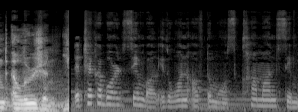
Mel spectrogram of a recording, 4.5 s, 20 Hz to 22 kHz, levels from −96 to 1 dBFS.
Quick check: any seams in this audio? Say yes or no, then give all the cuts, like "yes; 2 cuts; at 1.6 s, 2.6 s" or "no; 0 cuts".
yes; 1 cut; at 0.9 s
